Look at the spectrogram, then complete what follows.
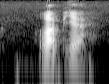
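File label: "лапъя", Komi, male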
